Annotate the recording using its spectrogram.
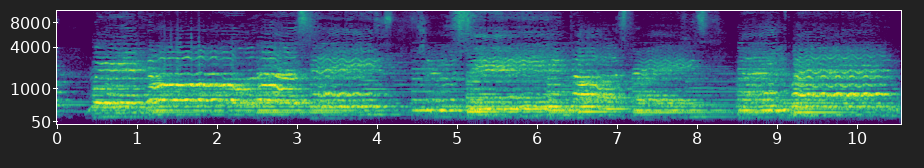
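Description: Congregation singing a hymn in several voice parts, held notes with brief breaks between phrases about every four seconds.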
